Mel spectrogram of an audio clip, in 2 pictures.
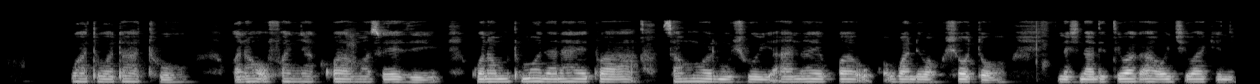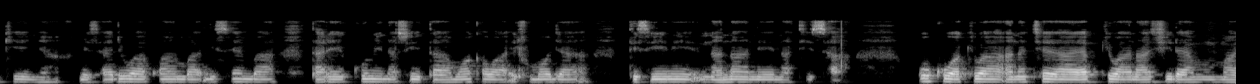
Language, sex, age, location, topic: Swahili, male, 25-35, Wajir, education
